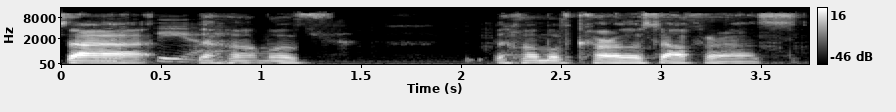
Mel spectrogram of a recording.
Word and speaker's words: Murcia: pronounce it. Murcia. Murcia. It's Murcia.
